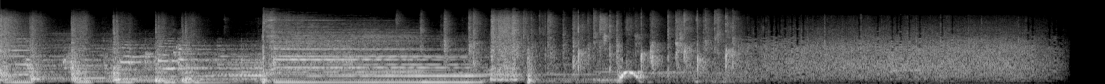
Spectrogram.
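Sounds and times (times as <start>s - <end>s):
live band playing: 0.0s - 7.5s
audience applauding: 4.2s - 10.7s.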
